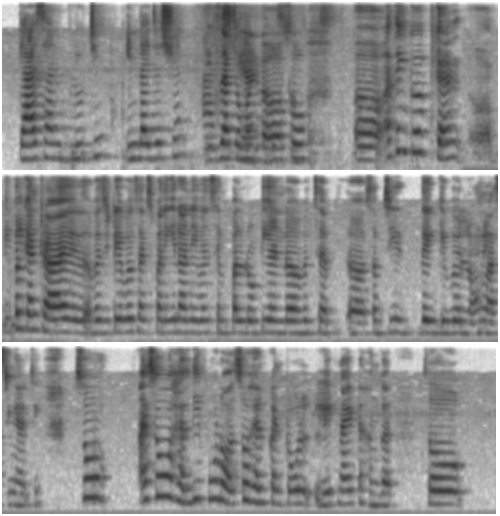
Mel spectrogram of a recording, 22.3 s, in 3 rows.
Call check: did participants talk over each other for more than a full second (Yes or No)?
Yes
